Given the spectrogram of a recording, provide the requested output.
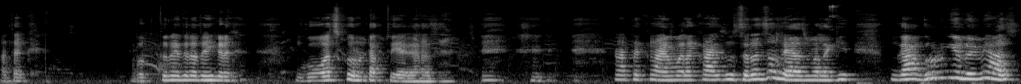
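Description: A man's voice: high-pitched, fairly even intonation, a little slow, long pauses, soft background music. A man playing a husband in a comic skit, pleading and laughing as he talks. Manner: giggly, pleading, keeps laughing while denying it. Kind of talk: comic sketch acting.

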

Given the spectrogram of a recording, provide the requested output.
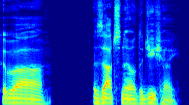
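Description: A man voicing a gruff, worn-out police commissioner in his late forties who barks and curses in angry outbursts. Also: low-pitched, fairly even intonation, slow, no echo, studio quality. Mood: stern. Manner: barking, cursing outbursts.

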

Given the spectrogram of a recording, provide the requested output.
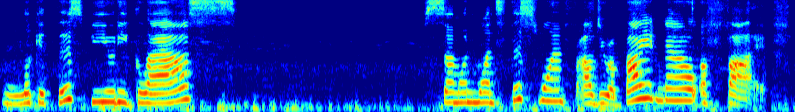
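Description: A woman in her forties hosts a live online auction, chatting casually, laughing a lot, and greeting viewers by name while showing items for sale. Her high, slightly bright voice is slow, and the recording is rough.

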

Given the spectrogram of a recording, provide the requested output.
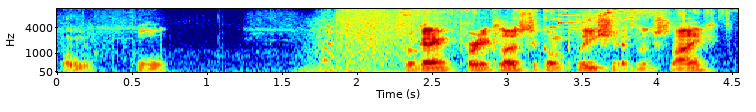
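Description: A man's voice: medium pitch, fairly even intonation, moderate pace, a bit bright. A man giving casual gameplay commentary, thinking aloud in an easygoing way as he explores a game. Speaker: gaming YouTuber.

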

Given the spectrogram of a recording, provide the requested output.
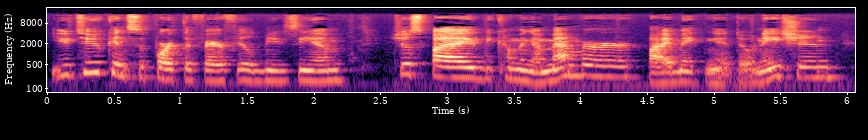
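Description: A woman hosts a children's storytime, reading a picture book aloud in deliberate phrases with friendly asides and simple explanations. Her fairly low voice is animated, and she speaks directly to the young listeners with questions and encouragement.

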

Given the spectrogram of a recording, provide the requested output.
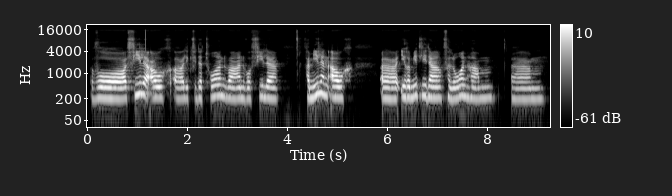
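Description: A woman in her thirties from Ukraine, speaking with a Ukrainian accent and giving a history talk in a small room, hesitant, with many filler sounds and restarts. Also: medium pitch. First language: Ukrainian and Russian. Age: 30s. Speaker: lecturer. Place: small indoor lecture room. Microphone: far camera.

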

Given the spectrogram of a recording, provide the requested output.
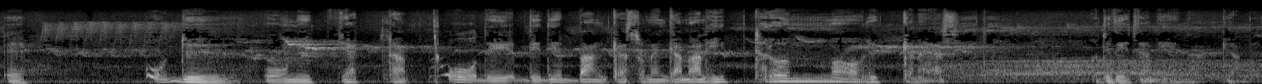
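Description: A man's voice: lowish voice, very noisy. An actor voicing a big jolly easygoing male bear in a dubbed audio drama, talking in a rambling, stammering, chuckling way. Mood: tender. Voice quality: gravelly, rough voice.

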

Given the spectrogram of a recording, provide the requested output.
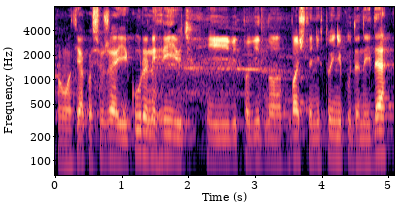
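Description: Low-voiced farmer in a cattle barn. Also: male voice, level tone, a little fast, darkish tone, a little hiss or hum. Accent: Ukrainian. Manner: talks fondly to cows and calves in a cooing voice. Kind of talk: casual farm vlog.

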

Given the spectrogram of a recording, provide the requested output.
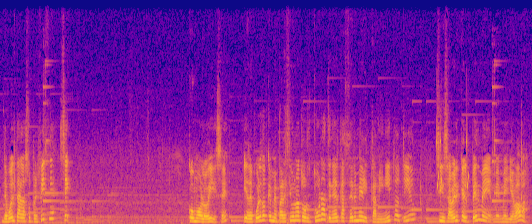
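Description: Chatty young Spanish woman, high voice. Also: animated, brisk. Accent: Spain Spanish. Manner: chatty, joking, swears casually. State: slightly hoarse from voice strain. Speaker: gamer. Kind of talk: let's play commentary. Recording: voice over game music.

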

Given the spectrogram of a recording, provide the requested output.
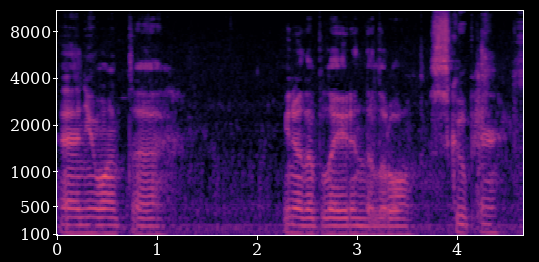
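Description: Male refrigeration tech, plain-spoken and even, gravelly tone, head-cam audio with loud equipment noise. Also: on the low side, unhurried, lo-fi sound. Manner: relaxed, plain-spoken, explains as he works. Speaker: refrigeration technician. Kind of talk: casual on-the-job narration. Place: inside a walk-in cooler. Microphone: head-mounted action camera.

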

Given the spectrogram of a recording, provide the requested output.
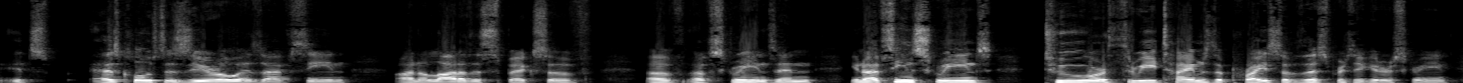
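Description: A middle-aged man giving a casual, enthusiastic walkthrough of his basement home theater, with lots of fillers and restarts, recorded on a handheld camera. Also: on the high side. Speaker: home theater hobbyist vlogger. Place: dark basement home theater room, indoors.

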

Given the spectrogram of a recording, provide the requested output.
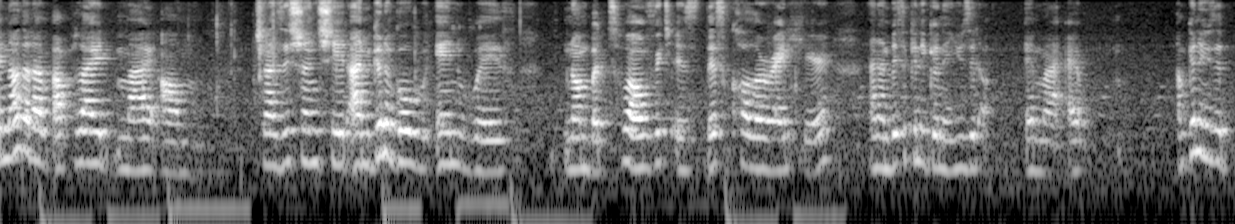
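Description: A woman's voice: mid-range voice, fairly bright tone, a little hiss or hum. A young woman from Nigeria, chatting and giggling through a makeup tutorial vlog, teasing herself as she goes. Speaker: beauty vlogger. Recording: roomy echo, faint music.

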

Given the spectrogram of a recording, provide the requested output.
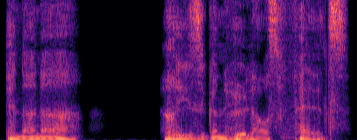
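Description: A man voicing a weak man risen from the dead, with a gurgling, rattling voice and halting speech. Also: fairly low pitch, creaky, a little mellow, breathy edge, dry recording, exaggerated voice. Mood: grim.

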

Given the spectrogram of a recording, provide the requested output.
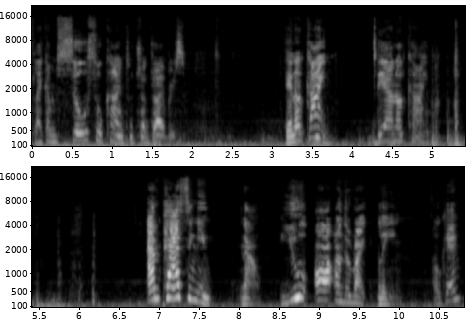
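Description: A woman's voice: mid-range voice, sharp tone, rough recording. A woman delivery van driver venting in an exasperated, emphatic rant while driving, with road noise behind her. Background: road and engine noise.

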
